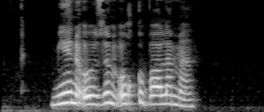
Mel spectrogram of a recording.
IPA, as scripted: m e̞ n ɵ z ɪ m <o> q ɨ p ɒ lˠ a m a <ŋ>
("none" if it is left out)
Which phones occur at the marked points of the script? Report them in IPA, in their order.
o, n

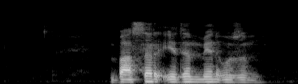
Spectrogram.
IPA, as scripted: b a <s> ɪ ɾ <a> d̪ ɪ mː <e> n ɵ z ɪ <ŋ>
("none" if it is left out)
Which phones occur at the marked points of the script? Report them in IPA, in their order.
s, e, e, m

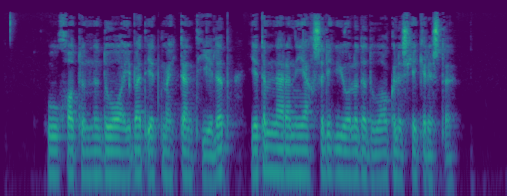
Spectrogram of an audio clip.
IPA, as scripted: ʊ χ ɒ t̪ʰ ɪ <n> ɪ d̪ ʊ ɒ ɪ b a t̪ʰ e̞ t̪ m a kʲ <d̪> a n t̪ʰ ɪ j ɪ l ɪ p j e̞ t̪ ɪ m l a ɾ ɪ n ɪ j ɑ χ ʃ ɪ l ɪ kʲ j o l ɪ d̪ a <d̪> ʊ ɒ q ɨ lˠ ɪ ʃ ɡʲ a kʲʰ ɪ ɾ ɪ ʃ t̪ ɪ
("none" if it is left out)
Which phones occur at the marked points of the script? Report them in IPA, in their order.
nː, t̪, d̪

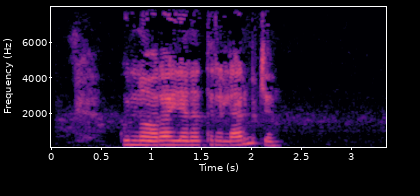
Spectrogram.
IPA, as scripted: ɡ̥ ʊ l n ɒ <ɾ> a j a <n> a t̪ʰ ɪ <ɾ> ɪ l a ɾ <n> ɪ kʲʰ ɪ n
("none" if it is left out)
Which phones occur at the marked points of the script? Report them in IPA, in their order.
ɾ, n, ɾ, m

